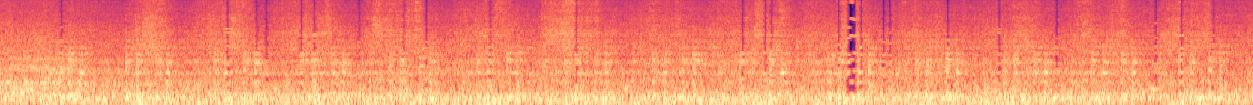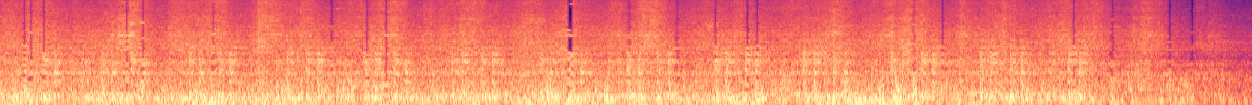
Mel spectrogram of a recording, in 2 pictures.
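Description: A train passing close by at speed: a loud, steady run of wheels on rail with repeated clicks as wheel sets cross rail joints. It builds up at the start and falls away near the end as the train clears.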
